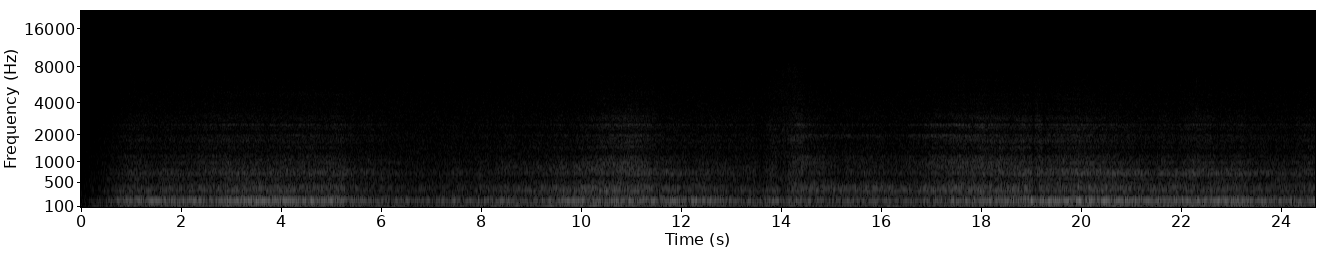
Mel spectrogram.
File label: Cello sound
